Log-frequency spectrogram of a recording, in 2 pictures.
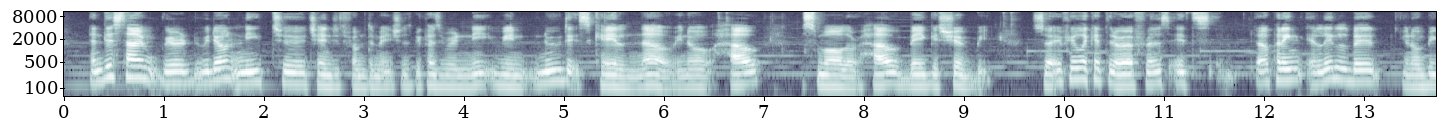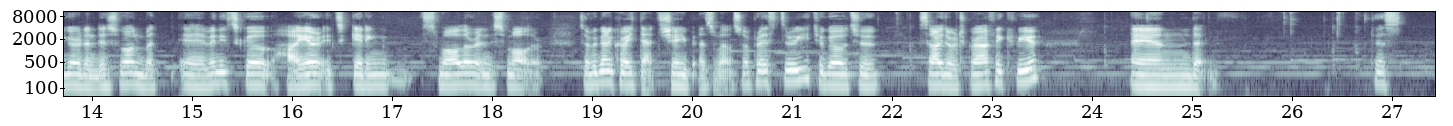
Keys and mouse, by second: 3.2 n, 4.0 s, 5.6 g, 6.0 z, 7.9 middle click, 9.0 s, 10.1 middle click, 20.8 KP_3, 22.2 middle drag, 23.3 KP_3, 24.2 shift+middle drag, 25.2 g, 25.6 z, 27.0 s.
